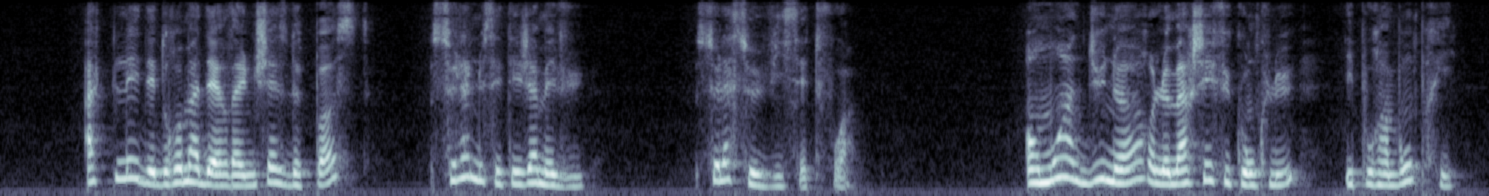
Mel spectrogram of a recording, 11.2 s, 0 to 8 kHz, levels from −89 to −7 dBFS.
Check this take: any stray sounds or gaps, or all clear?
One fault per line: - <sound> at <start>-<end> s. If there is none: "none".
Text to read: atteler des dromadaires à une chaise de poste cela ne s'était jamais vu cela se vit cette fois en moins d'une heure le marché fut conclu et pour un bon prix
none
